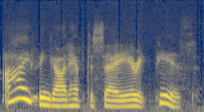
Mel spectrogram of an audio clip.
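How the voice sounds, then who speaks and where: An Australian woman in her sixties reminiscing in a chatty, halting conversational way, as a former radio announcer being interviewed. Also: low voice, very animated, dull audio. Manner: chatty, halting, with frequent "you know".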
